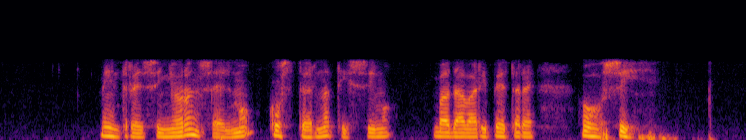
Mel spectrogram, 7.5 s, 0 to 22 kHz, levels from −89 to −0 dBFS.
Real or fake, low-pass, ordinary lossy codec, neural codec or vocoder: real; 3.6 kHz; Opus, 16 kbps; none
